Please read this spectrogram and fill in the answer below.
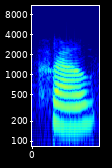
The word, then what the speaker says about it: Krogh: and it's a Danish study by Camilla Krogh, I believe is the pronunciation. It's K-R-O-G-H.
